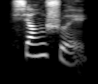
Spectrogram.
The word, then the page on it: 香水: xiāng shuǐ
